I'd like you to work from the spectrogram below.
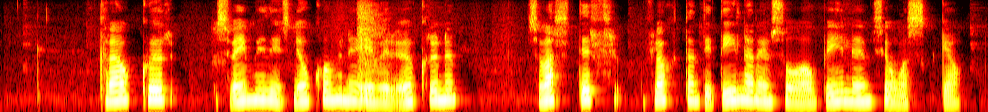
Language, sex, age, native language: Icelandic, female, 50-59, Icelandic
